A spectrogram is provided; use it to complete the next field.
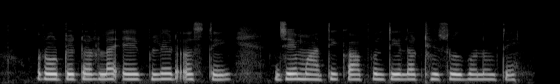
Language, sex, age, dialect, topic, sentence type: Marathi, male, 18-24, Standard Marathi, agriculture, statement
